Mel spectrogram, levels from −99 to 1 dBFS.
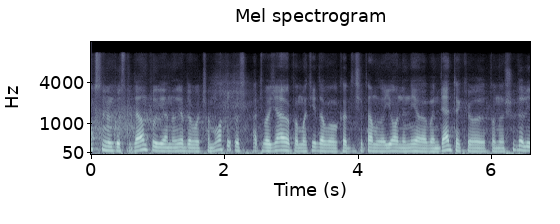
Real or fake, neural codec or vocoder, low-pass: fake; codec, 24 kHz, 1.2 kbps, DualCodec; 10.8 kHz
